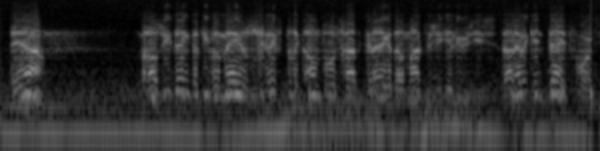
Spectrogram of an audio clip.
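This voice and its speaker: An actor playing an impatient, condescending police commissioner in a radio play, brusque and dismissive. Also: male voice, a little high, brisk, sharp tone. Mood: irritated, brusque. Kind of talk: Dutch-language radio play acting. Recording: distant, noisy telephone-style radio recording.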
